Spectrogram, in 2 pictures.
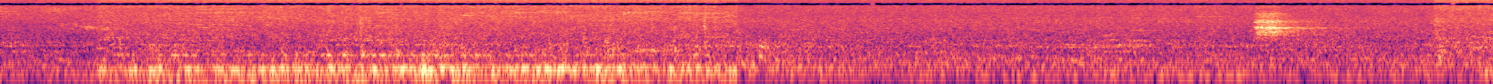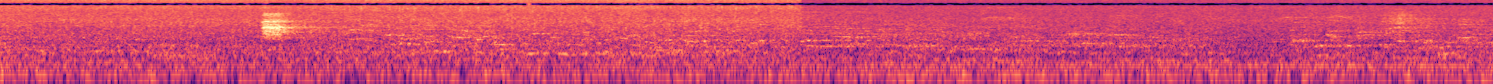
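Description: Steady background rush of an indoor aviary, with a low hum over the first several seconds. Two brief sharp sounds come about five seconds apart near the middle.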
